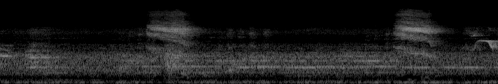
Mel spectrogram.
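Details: Drongo from Indonesia, said to resemble a crow, uttering two loud, harsh, rasping bursts about two and a half seconds apart, with a brief whistled note at the end, over constant background hiss.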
